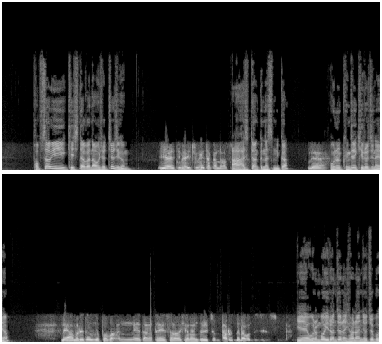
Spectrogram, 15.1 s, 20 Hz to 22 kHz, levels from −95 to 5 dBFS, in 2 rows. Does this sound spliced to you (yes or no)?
yes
